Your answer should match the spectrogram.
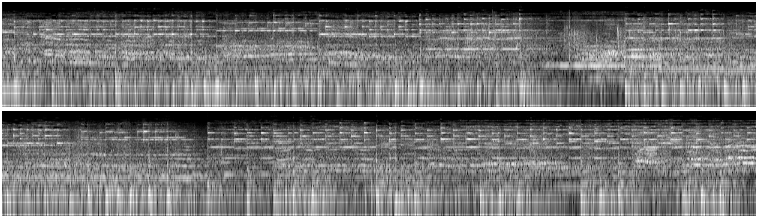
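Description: Music of long held notes and a slowly moving melody, loud and steady, with two brief dips in level about a third and two thirds of the way through.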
